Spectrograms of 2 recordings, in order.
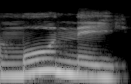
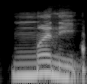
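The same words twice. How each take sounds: First: It is read letter by letter, Portuguese style. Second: It is said with English sounds, two syllables. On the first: The speaker calls it wrong. "Se você for ler igual você lê em português, a tendência é você falar money" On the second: The speaker calls it right. "É esta a pronúncia"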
